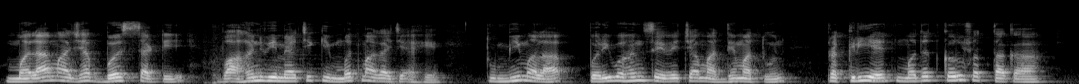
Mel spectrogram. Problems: background sounds at intervals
